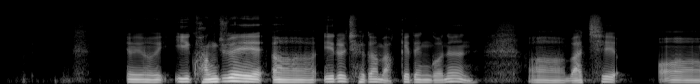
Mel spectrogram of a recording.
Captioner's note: speaking in Korean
